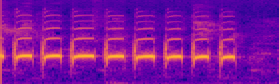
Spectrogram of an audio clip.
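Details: Female zebra dove calling for the male: eight full, evenly spaced mid-pitched coos, each swelling and slightly rising, over a little more than two seconds, then quiet.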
